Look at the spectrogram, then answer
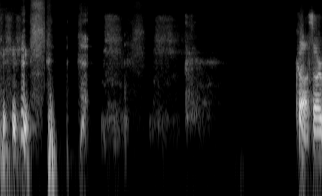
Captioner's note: speakers laughing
